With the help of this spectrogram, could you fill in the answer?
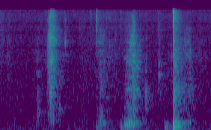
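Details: Cocker spaniel named Louis, indoors, reacting to his own reflection in a mirror: low, muffled woofs, two short huffing barks near the end, with faint breathy snuffling between them in a quiet small room.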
